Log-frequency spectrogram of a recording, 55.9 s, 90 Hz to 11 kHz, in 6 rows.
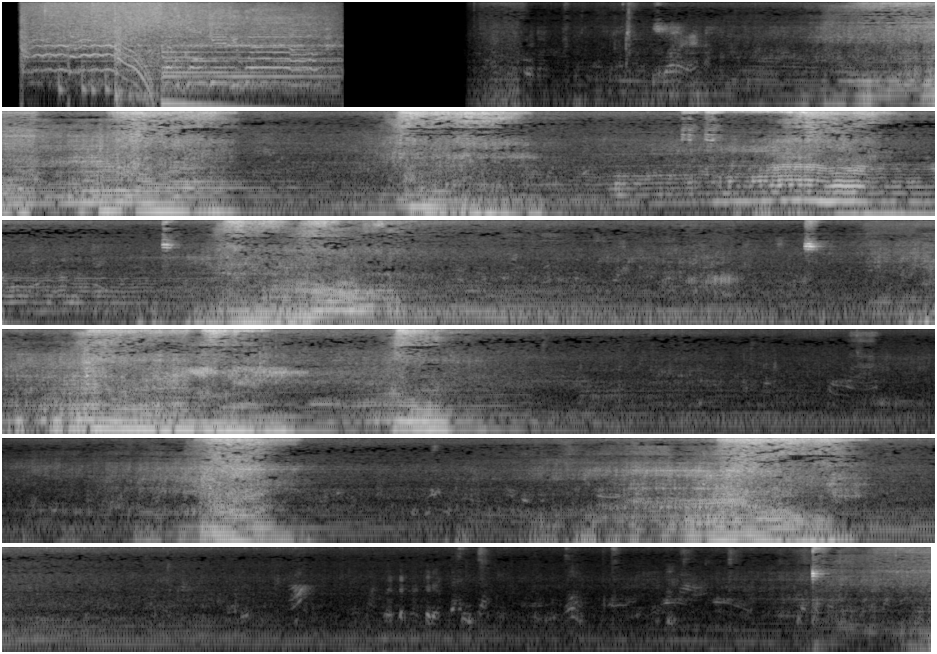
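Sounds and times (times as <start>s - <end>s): motorcycles passing by: 5.0s - 55.9s.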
